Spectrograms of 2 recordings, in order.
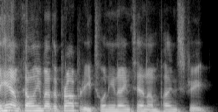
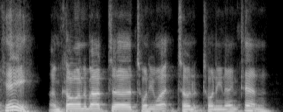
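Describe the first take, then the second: First: Breeze through the opening like it's easy; fast upbeat opener. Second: Brighter, higher demo of the opening line, slowing on the address; upbeat call opener. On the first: Coach demonstrates a fast, cheerful call opening. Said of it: "just say". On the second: Coach shows the agent how to open the call, upbeat. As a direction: sell the opener with a lift in the voice. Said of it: "You can just start off like". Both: Shown as a demonstration.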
